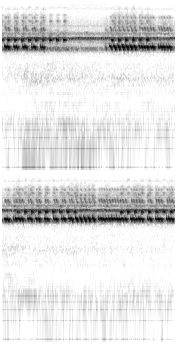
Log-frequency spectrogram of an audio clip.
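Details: Autumn insects, recorded for sleep relaxation, in a steady high chorus of trilled chirps, one pulsing layer stopping briefly then resuming, over a low rumble of ambient noise.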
